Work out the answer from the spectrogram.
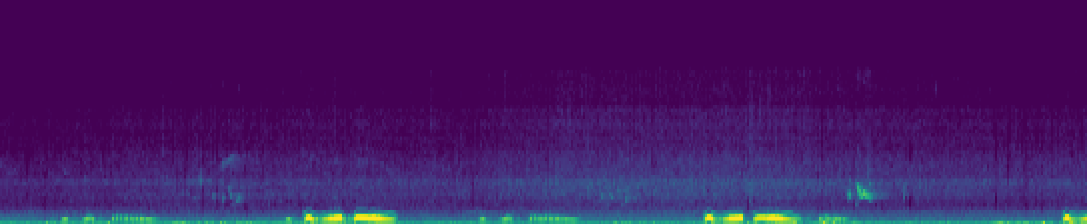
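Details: Female spotted dove used as a lure: two cycles of soft short coos leading into loud paired coos, then trailing soft notes. A brief high chirp from another bird is heard near the end.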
